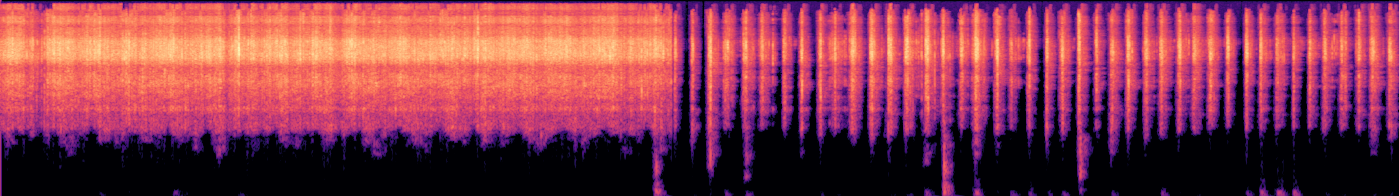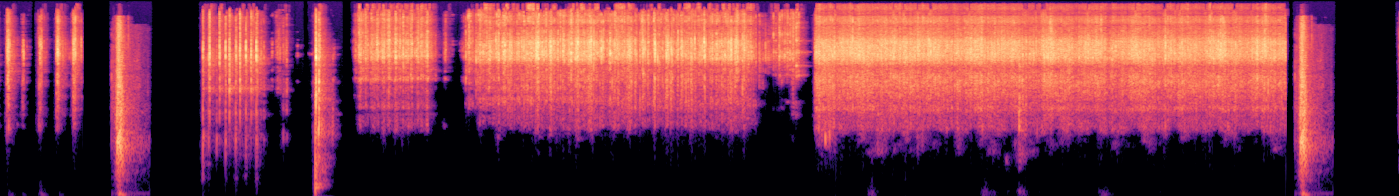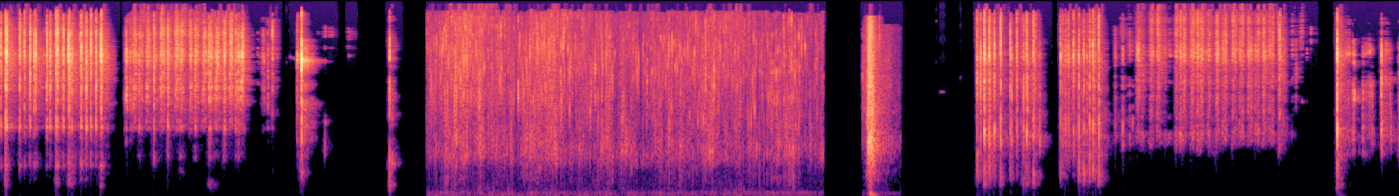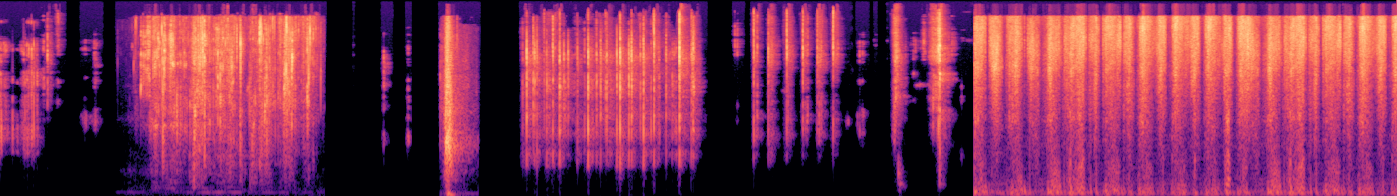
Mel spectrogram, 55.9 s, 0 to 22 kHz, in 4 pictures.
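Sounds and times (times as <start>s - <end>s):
crunchy slime crackling: 32.3s - 36.2s.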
